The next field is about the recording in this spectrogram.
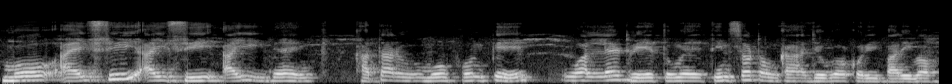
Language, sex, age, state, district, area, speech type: Odia, male, 30-45, Odisha, Bargarh, urban, read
